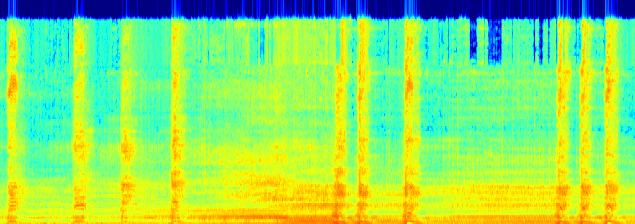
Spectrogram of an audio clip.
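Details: Two-stroke engine after an exhaust leak was fixed, tune still in progress: high-pitched buzz revving up and down in quick throttle blips, smooth and even pull, no popping or sputter from the exhaust; normal running.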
